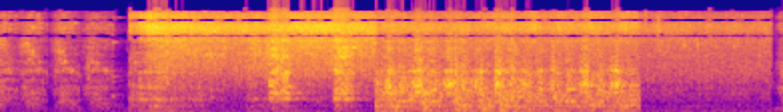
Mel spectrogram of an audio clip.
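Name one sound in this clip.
Vegetables sizzle and crackle in a hot pan.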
